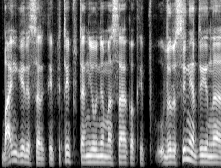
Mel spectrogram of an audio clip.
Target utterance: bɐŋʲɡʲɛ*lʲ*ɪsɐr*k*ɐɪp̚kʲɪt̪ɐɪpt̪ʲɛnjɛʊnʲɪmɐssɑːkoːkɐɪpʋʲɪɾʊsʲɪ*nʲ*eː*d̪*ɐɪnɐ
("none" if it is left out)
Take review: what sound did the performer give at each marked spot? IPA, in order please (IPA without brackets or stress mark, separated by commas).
ɾʲ, k, nʲ, d̪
